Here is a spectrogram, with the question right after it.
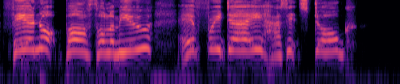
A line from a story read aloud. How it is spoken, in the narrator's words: the gargoyle shouted, his voice ringing through the streets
